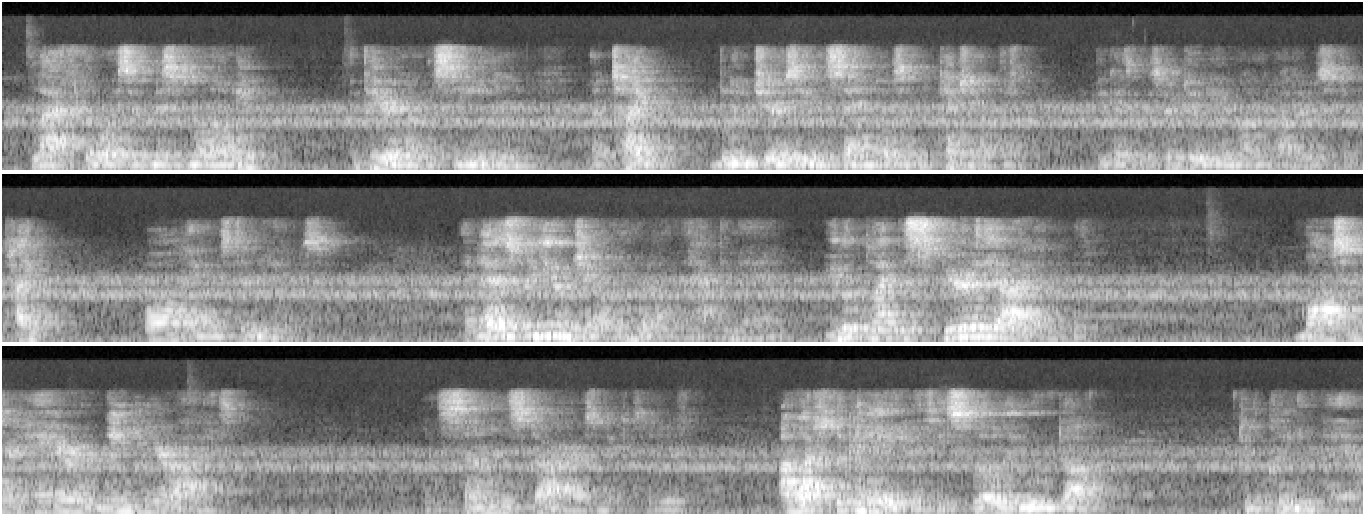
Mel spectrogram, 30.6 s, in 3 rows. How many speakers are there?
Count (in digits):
1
